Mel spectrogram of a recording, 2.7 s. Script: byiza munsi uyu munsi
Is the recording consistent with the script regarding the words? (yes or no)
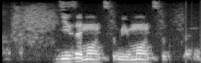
yes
